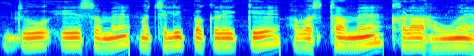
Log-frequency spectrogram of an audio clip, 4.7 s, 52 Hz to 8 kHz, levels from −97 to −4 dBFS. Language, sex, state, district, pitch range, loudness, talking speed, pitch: Bhojpuri, male, Uttar Pradesh, Gorakhpur, 130-140 Hz, -31 LUFS, 140 wpm, 135 Hz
